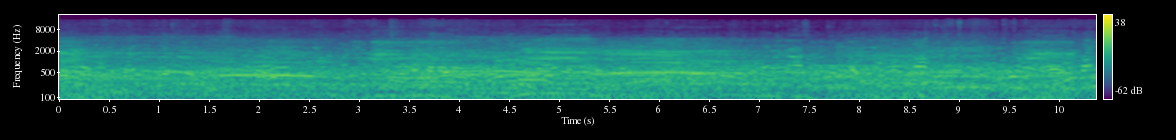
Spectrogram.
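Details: Cattle at the Aftabganj livestock market in Nawabganj, Dinajpur, on 5 September, with young bulls and heifer calves for sale; low drawn-out moos overlap one another beneath steady crowd chatter and bargaining voices.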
